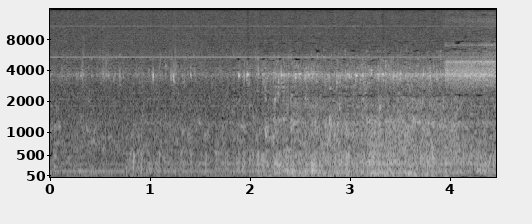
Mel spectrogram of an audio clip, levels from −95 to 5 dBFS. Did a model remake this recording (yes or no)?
no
